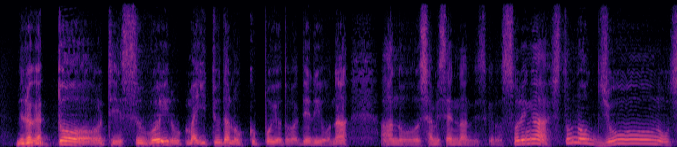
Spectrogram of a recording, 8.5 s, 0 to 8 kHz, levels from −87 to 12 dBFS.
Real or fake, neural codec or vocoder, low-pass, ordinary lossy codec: fake; codec, 16 kHz, 0.4 kbps, LongCat-Audio-Codec; none; none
